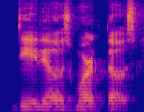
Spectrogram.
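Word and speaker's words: Día de los Muertos: And happy Dia de los Muertos.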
